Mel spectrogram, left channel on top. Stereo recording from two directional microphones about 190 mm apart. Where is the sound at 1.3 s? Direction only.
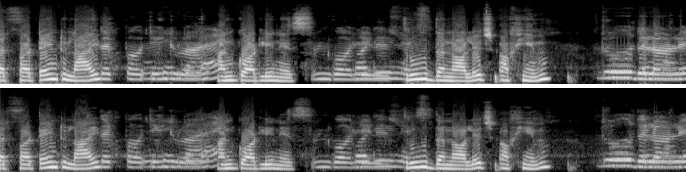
15° left (ahead or behind); by 5.5 s centre (ahead or behind).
